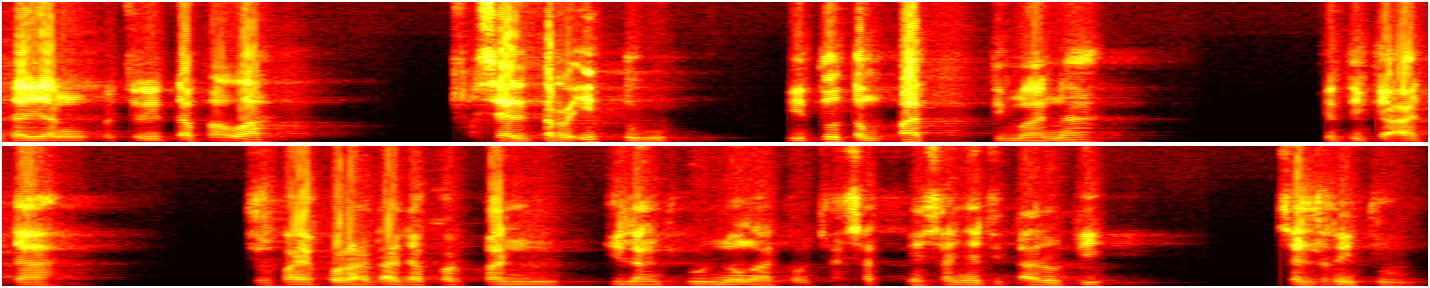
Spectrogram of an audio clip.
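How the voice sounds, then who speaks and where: A young man telling a story from a mountain hike in a relaxed, halting way, pausing and restarting often. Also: low voice. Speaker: storyteller recounting a hiking trip. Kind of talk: casual spoken storytelling.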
